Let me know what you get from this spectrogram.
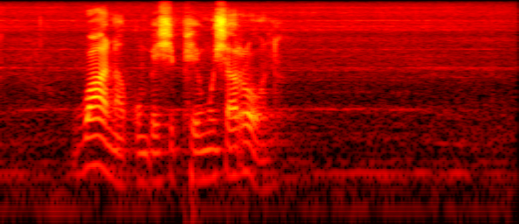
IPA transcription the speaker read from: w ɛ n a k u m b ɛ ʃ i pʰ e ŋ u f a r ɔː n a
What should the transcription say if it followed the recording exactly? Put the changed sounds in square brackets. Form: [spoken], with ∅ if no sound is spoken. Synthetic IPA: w [a] n a k u m b ɛ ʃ i pʰ e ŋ u [ʃ] a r ɔː n a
